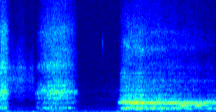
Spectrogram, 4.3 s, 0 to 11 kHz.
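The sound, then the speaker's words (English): Relaxation breathing: two quick, airy inhales through the nose, a short pause, then a long, steady exhale through the mouth with a faint whistling tone. The breaths are clear and alone, with no talk. “So it would be like this. If you do that 3 or 4 times, inhale through the nose,”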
